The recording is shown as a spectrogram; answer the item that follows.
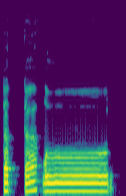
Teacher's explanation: نون پر زبر ہے اور آگے وقف تام یعنی آیت مکمل ہونے کی علامت ہے، تو یہاں پر وقف کریں گے تو اس صورت میں نون کی زبر ختم ہو جائے گی اور نون ساکن ہو جائے گا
